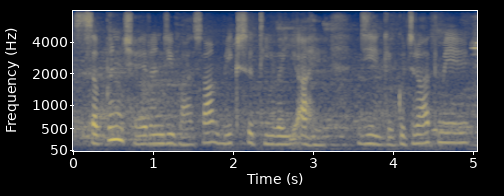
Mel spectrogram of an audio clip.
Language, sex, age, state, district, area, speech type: Sindhi, female, 30-45, Gujarat, Junagadh, urban, spontaneous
